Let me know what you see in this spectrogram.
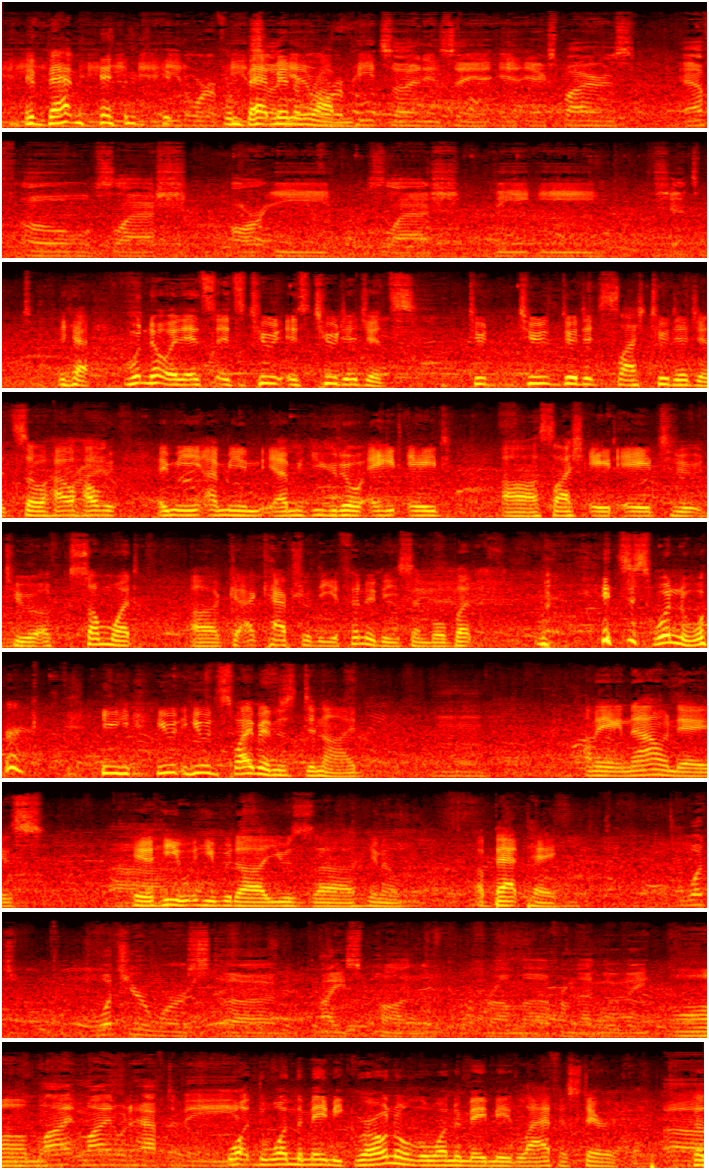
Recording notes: We continue our coverage live from the floor of Awesome Con 2016!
